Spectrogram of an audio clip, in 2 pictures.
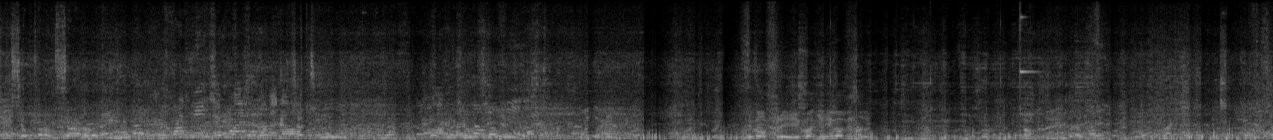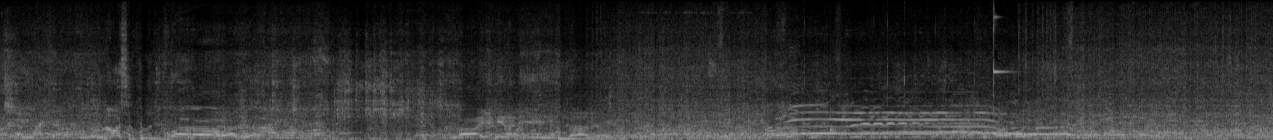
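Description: A crowd of men and women chatters and cheers loudly outdoors.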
